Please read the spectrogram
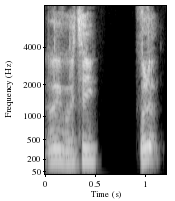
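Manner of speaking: mock a twenty-something mumbling through closed lips; mumbling young people. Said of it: "su grupo de amigos habla con la boca cerrada". (imitando a un joven que habla con la boca cerrada)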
